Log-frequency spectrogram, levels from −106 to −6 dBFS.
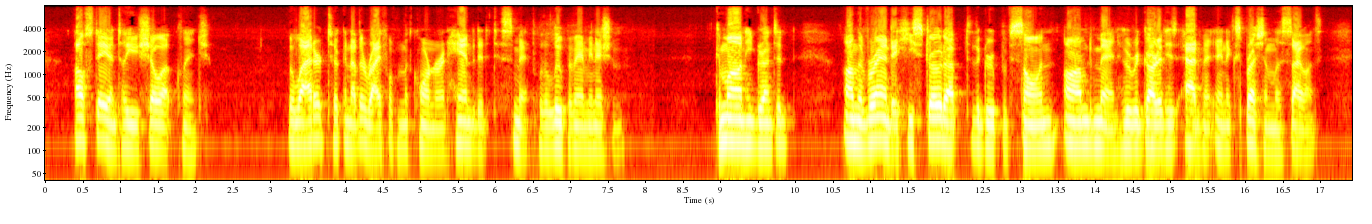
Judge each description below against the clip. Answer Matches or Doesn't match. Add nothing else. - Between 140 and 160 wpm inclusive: Doesn't match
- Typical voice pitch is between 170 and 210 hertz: Doesn't match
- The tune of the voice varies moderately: Doesn't match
